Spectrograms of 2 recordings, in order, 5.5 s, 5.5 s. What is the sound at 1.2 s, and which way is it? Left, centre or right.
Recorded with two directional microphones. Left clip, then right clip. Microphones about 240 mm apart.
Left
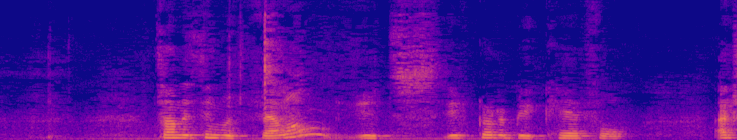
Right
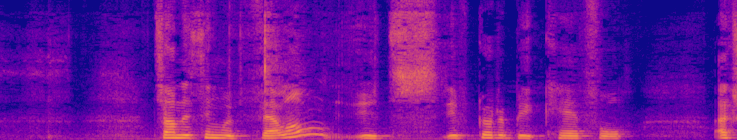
Speech, right.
